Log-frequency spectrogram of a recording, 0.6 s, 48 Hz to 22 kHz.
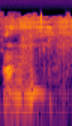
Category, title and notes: Sound effects > Animals
Dog Groan
Malinois Belgian Shepherd's good morning groan. iPhone 15 Pro video recording extracted via Audacity 3.7.5.
groan, groaning, moan, pupper, puppy, voice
